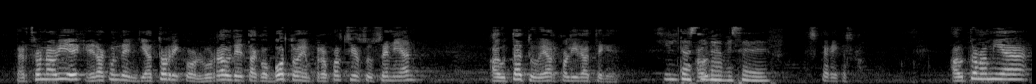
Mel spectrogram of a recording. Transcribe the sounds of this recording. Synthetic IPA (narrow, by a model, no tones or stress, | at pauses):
pe̞ɾt͡ʃo̞nao̞ɾie̞ke̞ɾakund̪e̞nʝat̪o̞riko̞lurald̪eːt̪ako̞bo̞t̪o̞e̞mpɾo̞po̞ɾt͡sio̞suse̞ne̞an | awt̪at̪uβ̞e̞aɾko̞liðat̪e̞ke̞ | ilt̪asenameseðer | eskerikesko̥ | awt̪o̞no̞mia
